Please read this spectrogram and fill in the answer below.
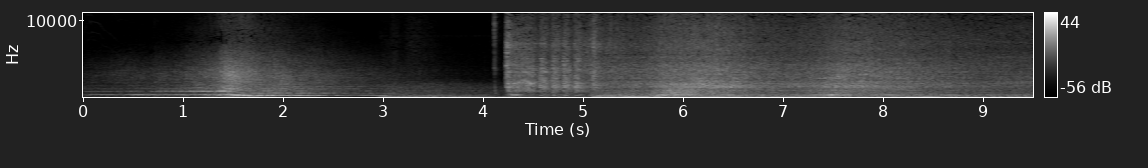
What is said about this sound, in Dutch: We gaan rijden in de Jaguar XK8, de Cabrio versie. De opvolger van de beroemde Jaguar XJS.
